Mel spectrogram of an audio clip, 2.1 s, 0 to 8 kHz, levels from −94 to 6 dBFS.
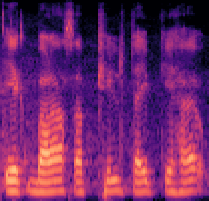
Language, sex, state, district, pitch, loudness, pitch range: Hindi, male, Jharkhand, Palamu, 155 Hz, -16 LUFS, 150-155 Hz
